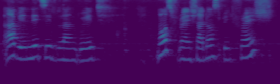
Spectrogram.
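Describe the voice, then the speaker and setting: A Nigerian woman whose native language is Yoruba, chatting casually with viewers on a live stream, sometimes dropping to a soft whisper. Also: medium pitch, measured pace, a little hiss or hum. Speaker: livestream host. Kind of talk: casual live chat reading comments.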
